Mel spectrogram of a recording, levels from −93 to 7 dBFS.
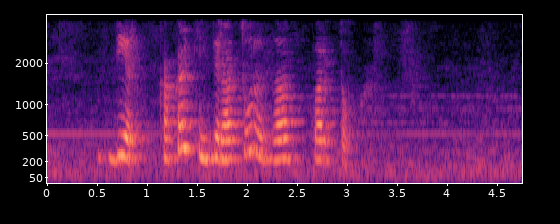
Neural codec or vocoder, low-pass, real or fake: none; 3.6 kHz; real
